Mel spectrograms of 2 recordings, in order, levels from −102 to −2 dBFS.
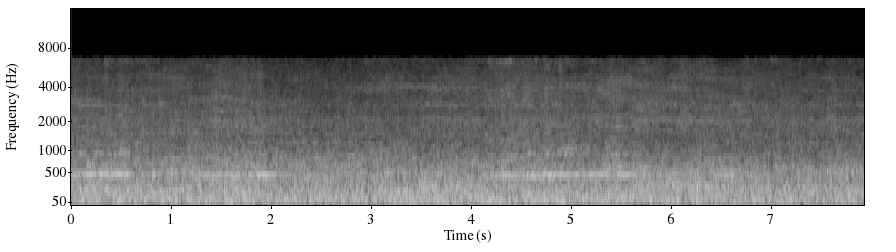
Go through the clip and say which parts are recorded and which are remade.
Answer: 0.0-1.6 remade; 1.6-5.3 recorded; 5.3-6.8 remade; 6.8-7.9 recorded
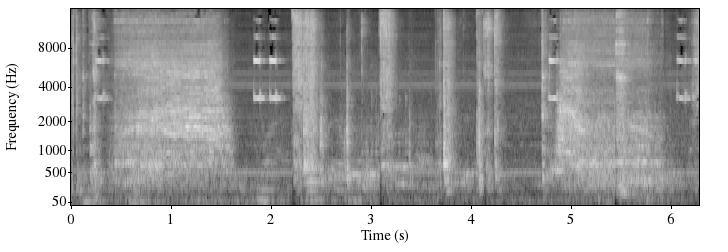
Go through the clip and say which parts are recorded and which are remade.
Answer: 0.0-1.5 remade; 1.5-6.3 recorded

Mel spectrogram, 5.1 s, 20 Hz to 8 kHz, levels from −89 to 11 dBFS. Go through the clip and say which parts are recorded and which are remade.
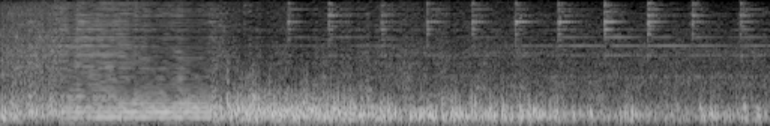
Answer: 0.0-0.4 recorded; 0.4-1.4 remade; 1.4-5.1 recorded

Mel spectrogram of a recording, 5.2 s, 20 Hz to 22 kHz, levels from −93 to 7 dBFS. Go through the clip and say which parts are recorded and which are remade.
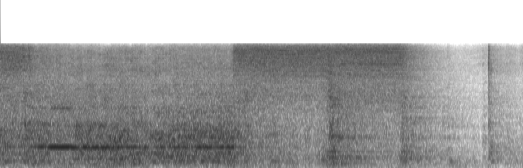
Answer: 0.0-0.7 recorded; 0.7-1.7 remade; 1.7-5.2 recorded

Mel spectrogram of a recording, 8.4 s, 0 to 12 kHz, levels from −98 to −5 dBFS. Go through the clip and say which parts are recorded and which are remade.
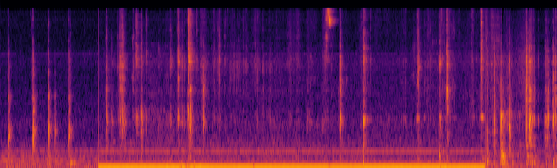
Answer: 0.0-2.5 recorded; 2.5-3.0 remade; 3.0-8.4 recorded

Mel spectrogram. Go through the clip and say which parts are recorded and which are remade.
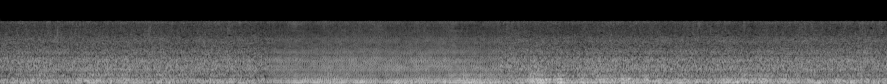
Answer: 0.0-2.7 recorded; 2.7-5.0 remade; 5.0-8.9 recorded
